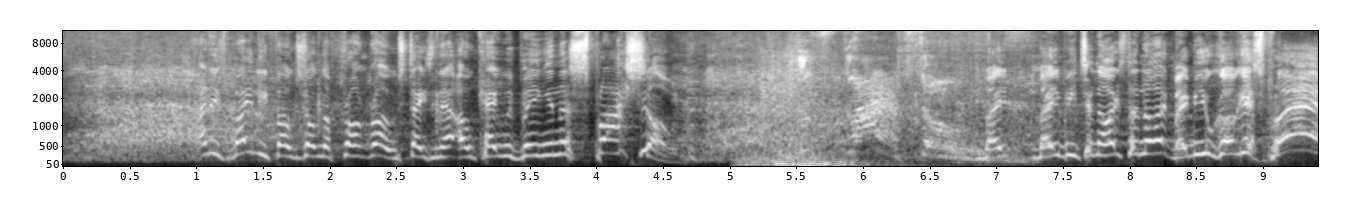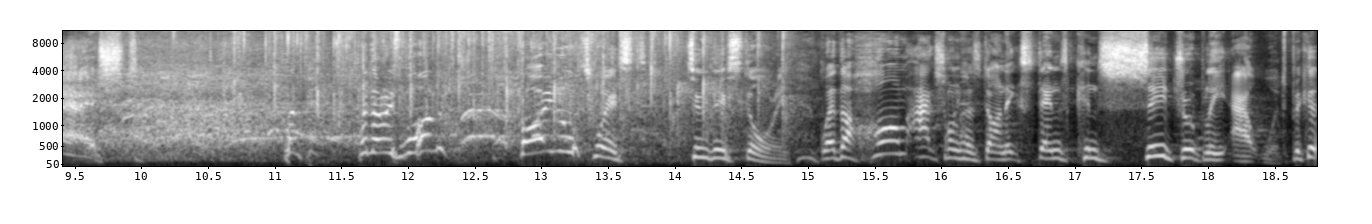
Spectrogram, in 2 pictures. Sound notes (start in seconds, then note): 0.0 audience laughs; 9.0 audience laughs, cheers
